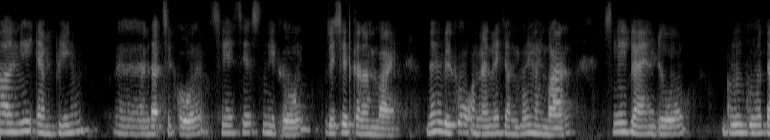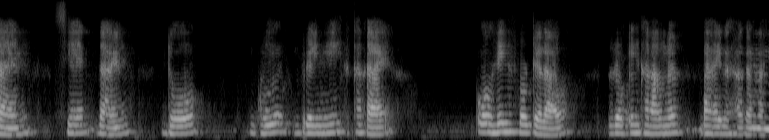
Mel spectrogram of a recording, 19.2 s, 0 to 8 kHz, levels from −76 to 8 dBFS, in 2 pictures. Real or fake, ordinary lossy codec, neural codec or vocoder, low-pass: fake; none; codec, 16 kHz, 1 kbps, FreqCodec, smaller model; none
